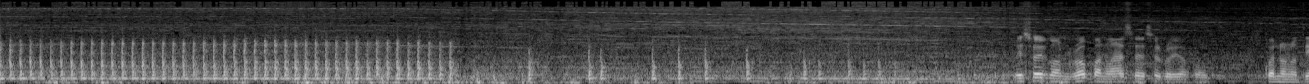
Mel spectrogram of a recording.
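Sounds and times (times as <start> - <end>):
washing machine spinning with knocking: 0.0 - 10.9
washing machine hum: 0.0 - 13.0.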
